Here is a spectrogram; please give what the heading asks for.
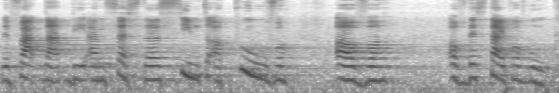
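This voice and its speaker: A woman in a festival audience asks a question from the floor in a slow, halting way, correcting herself as she goes. Her voice is bright and a little tense. The sound comes through an echoey hall. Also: medium pitch, slight background noise. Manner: hesitant, halting, self-correcting. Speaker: audience member asking a question. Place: festival venue.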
